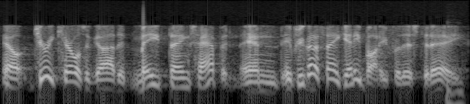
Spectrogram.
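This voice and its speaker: A man's voice: lowish voice, animated, fast, breathy edge, narrow, tinny audio. A man talking conversationally on a sports radio talk show, repeating phrases to drive his points home. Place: radio studio. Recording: thin, band-limited radio broadcast.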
